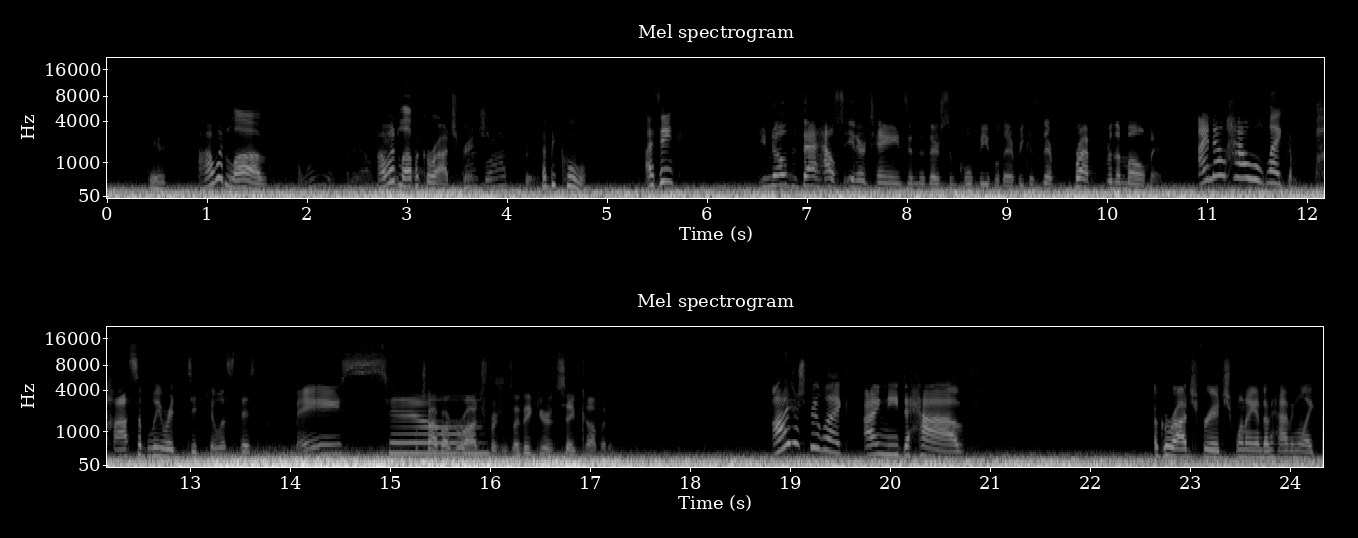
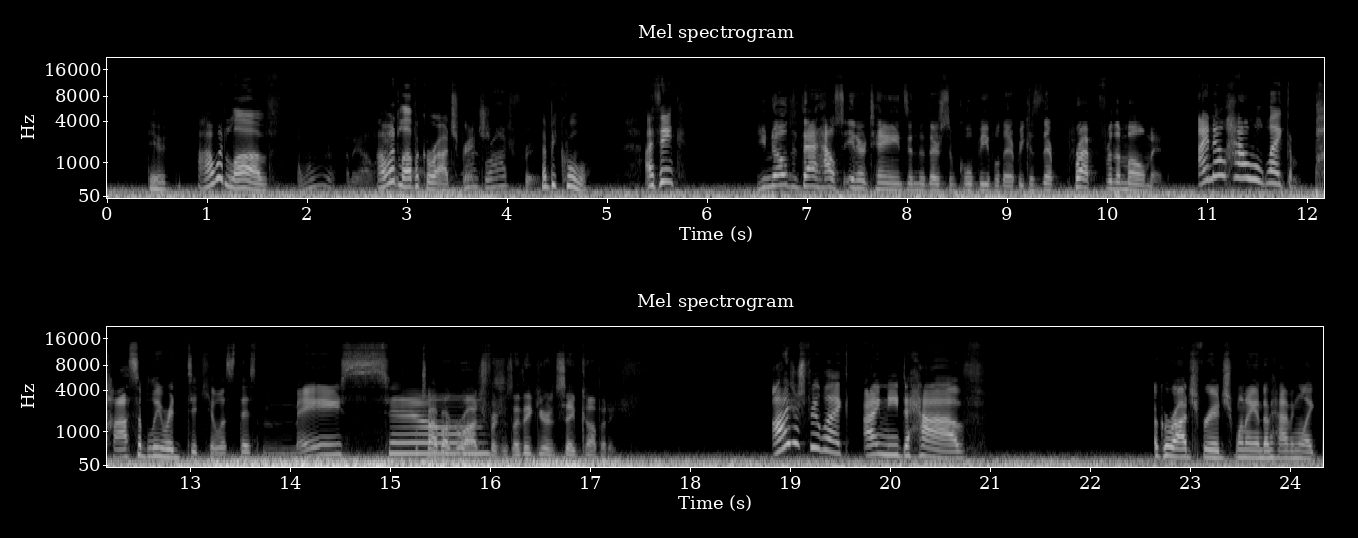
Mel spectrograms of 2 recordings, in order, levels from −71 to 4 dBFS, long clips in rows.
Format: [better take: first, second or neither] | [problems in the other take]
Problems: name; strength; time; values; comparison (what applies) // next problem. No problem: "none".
second | low rumble; loud; throughout; 6 dB below the speech; faint in the second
